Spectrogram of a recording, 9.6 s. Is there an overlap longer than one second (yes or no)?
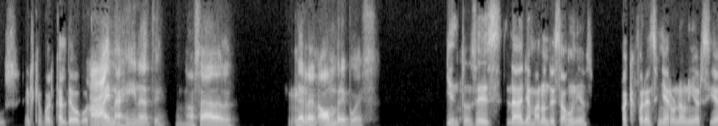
no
